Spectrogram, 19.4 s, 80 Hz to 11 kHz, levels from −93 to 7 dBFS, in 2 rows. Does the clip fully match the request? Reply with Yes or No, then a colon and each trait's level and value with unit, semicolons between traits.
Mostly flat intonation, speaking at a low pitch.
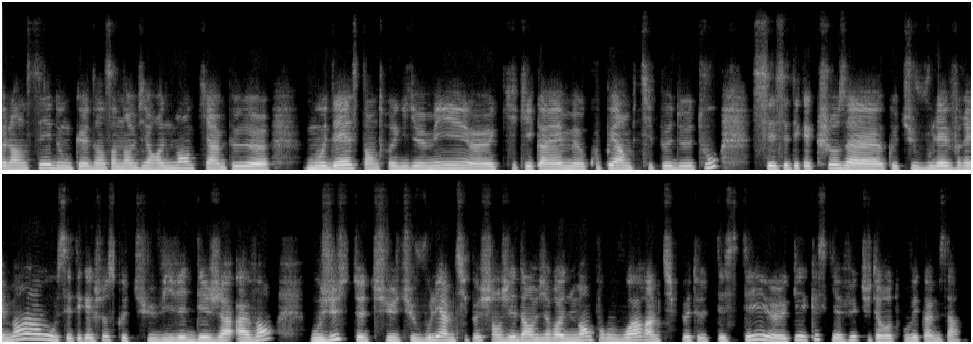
No: narrow, 2.3 semitones; high, 195 Hz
